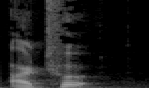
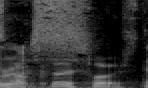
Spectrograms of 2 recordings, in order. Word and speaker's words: Arcturus: Arcturus. – Yes, Arcturus.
